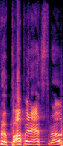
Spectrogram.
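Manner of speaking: high, loud, laughing disbelief.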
